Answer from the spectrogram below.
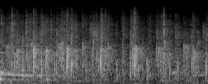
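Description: A burst of audience applause, dense overlapping claps at a steady moderate level throughout, with a faint murmur of voices mixed in.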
